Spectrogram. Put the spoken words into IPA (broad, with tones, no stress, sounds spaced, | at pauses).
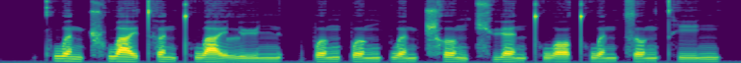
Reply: kʰ w ə˥˨ n ʈ͡ʂʰ w a˥˨ ɪ̯ t̪ʰ ə˥˨ n t̪ʰ w a˥˨ ɪ̯ l y˦ n | p ɤ˨˦ ŋ p ɤ˨˦ ŋ p w ə˨˦ n ʈ͡ʂʰ ɤ˥˨ ŋ t͡ɕʰ ɥ ɛ˥˨ n t̪ʰ w ɔ˦ t̪ʰ w ə˦ n t͡s ɤ˦ ŋ t̪ʰ i˦ ŋ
